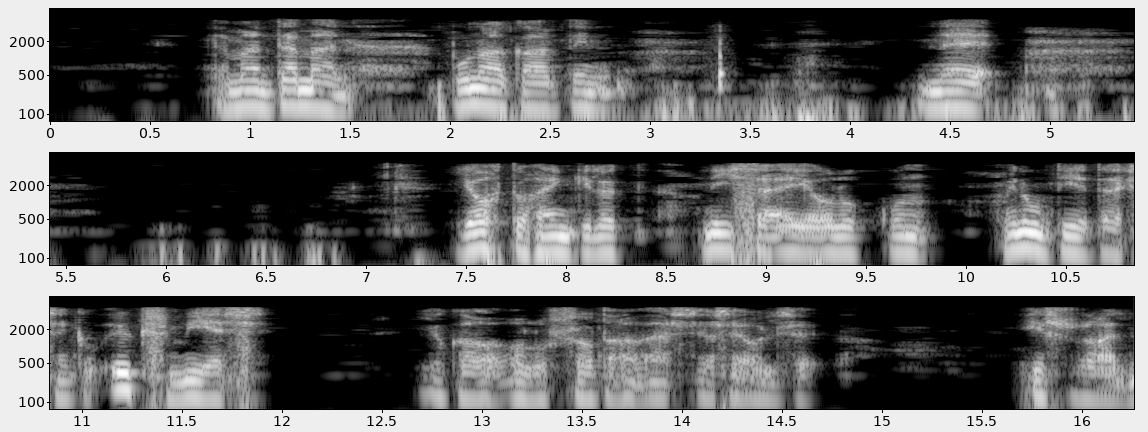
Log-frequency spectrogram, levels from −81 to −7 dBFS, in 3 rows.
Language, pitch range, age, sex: Finnish, 110-135 Hz, 60-79, male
